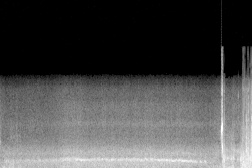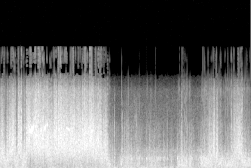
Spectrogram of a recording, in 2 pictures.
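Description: Wind rushing and buffeting over the microphone of a camera on a bicycle coasting fast downhill on asphalt. The first few seconds are calmer, with a faint steady whine; about five seconds in the wind noise comes back loud and gusty.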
